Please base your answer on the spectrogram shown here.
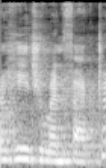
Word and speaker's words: Hageman factor: Activated Hagman factor or Hageman factor, as you pronounce it, is activated following tissue injury.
